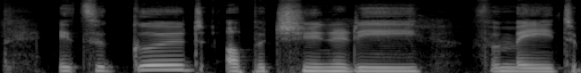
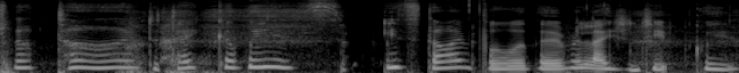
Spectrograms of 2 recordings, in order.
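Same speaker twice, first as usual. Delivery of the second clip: high sweet chipmunk voice; 11 semitones higher, 7 dB quieter than usual. Shown as a demonstration. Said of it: "sweet your voice sounds in that sting".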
